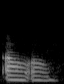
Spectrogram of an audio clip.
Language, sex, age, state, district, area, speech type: Bodo, female, 30-45, Assam, Kokrajhar, rural, conversation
